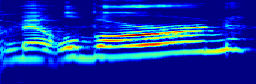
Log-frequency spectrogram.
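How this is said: It is said in a foreign accent.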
